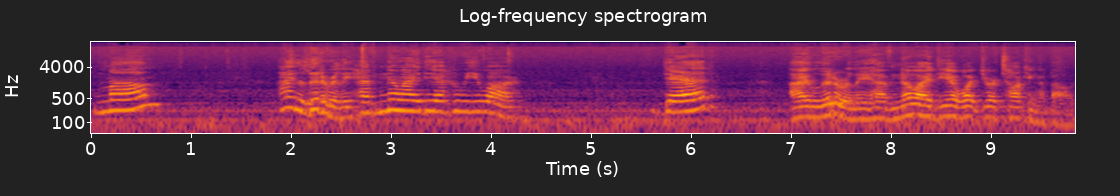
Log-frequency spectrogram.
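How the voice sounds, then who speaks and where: A man's voice: sits high, very animated, unhurried, long pauses, a little mellow. A man voicing a grumpy, whiny penguin who complains peevishly in a children's picture-book read-aloud. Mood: exasperated. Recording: distant mic, faint background noise.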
